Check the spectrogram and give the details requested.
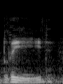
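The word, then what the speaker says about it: blead: Perl 5 repository is called bleed spelled ble ad pronounced bleed if we suspect that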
